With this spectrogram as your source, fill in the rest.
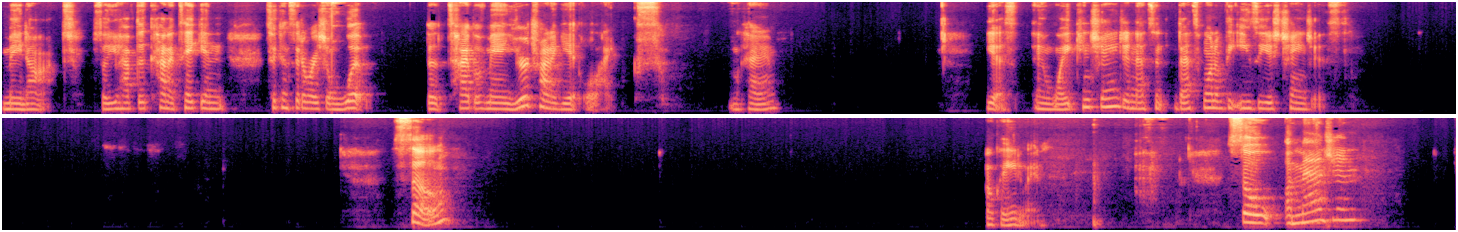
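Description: A woman speaks close to a microphone with animation, pausing now and then.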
